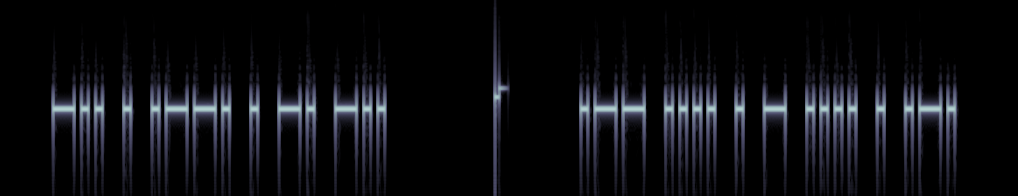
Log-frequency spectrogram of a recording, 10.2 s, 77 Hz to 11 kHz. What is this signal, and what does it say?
Morse code, heard as a keyed tone, about 17 wpm, 700 Hz. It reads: DEPEND WHETHER
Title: Sentences from Top 1300 Words - New Word Drill Alt - 17wpm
